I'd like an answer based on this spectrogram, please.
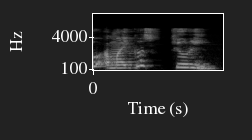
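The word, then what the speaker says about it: amicus curiae: पहले पढ़ते कैसे इसको, अमाइकस क्यूरी। अमाइकस क्यूरी का जो ये जो शब्द है ना, ये आपके स्पेलिंग एरर में भी पूछा गया है। चूंकि ये स्पेलिंग एरर में क्यूरी पढ़ा जाता है लेकिन देख रहे हैं आप स्पेलिंग किस तरीके से लिखी हुई है।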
